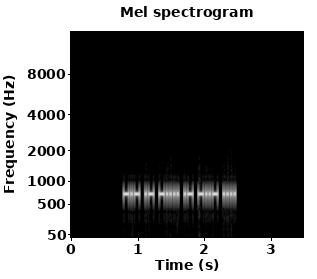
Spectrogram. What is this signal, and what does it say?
Morse code, heard as a keyed tone, about 46 wpm, 700 Hz. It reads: KA6AXH
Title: USA Call Signs - 6 Characters - Repeated 3x - 45wpm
